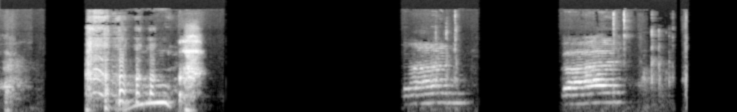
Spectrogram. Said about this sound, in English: Bring on the cat! Oh. This is my cat.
